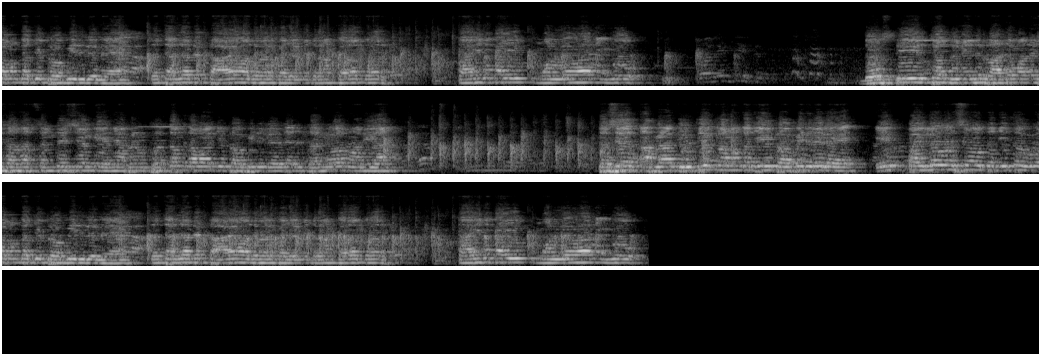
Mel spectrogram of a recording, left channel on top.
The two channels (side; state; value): right; drops out; at 6.5 s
